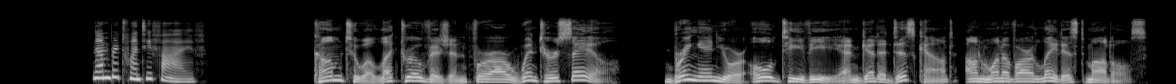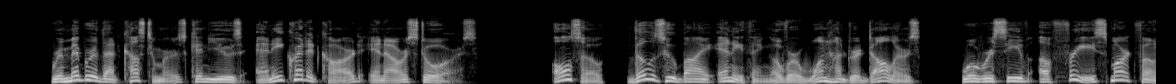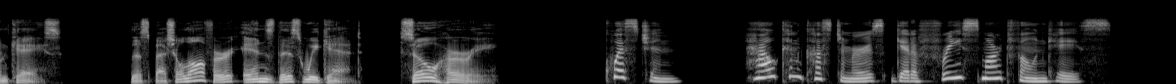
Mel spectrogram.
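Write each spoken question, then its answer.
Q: How can customers get a free smartphone case?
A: By buying anything over $100.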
